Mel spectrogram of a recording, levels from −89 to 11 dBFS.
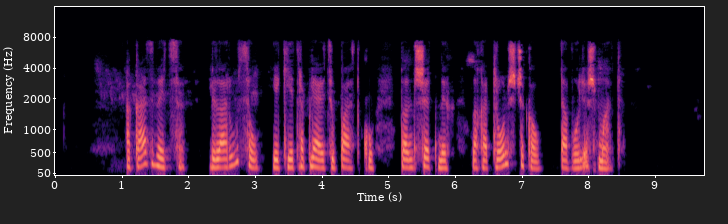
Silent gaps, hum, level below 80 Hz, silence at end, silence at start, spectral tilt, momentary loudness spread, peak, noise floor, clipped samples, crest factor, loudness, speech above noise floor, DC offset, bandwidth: none; none; -56 dBFS; 1.25 s; 1.05 s; -5 dB/octave; 9 LU; -2 dBFS; -89 dBFS; under 0.1%; 16 dB; -16 LUFS; 74 dB; under 0.1%; 7.8 kHz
